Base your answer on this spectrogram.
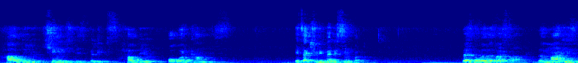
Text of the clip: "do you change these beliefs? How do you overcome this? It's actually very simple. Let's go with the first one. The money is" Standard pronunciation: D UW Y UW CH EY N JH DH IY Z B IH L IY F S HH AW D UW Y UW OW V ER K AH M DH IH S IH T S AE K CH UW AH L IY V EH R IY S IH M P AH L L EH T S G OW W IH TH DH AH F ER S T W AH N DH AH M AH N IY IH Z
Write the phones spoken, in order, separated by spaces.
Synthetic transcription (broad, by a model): D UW Y UW CH EY N JH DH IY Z B IH L IY F S HH AW D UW Y UW OW V ER K AH M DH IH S IH T S AE K CH UW AH L IY V EH R IY S IH M P AH L L EH T S G OW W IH DH AH F ER S T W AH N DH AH M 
